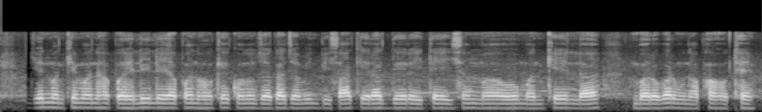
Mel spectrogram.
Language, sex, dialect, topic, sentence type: Chhattisgarhi, male, Western/Budati/Khatahi, banking, statement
